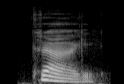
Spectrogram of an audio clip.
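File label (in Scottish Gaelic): "traill", Scottish Gaelic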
